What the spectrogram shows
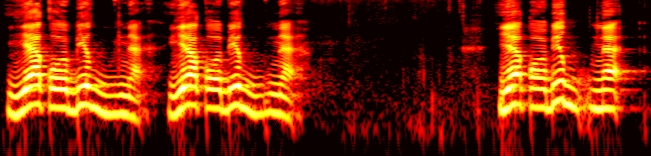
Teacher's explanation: у звука дад существует свойство продолговатости, так называемый иститаля. При остановке на нем с сукуном как бы проглатывается звук.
